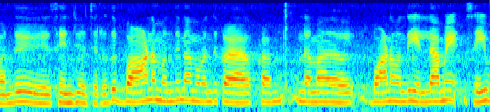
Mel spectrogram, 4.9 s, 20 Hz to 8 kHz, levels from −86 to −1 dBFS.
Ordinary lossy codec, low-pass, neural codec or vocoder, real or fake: none; 7.2 kHz; none; real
